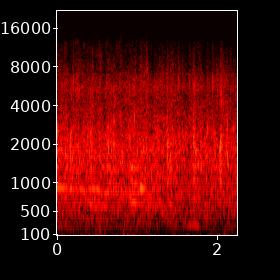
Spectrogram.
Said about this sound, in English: Big round of applause for each of these Marathon players coming off.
